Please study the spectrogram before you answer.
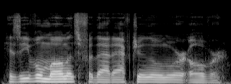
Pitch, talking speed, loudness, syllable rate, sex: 110 Hz, 205 wpm, -17 LUFS, 6.4 syllables/s, male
